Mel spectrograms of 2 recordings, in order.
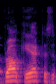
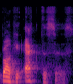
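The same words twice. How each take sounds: First: The stress is not on the 'ec' syllable. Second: The stress is on the 'ec' syllable.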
